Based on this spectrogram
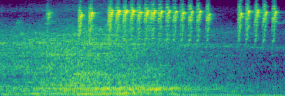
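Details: Crested jay singing in the morning: a quick series of sharp, very high clicking notes, about two per second, pausing briefly then resuming, over a low background rumble.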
